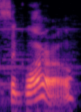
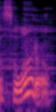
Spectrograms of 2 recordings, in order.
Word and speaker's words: saguaro: people mispronounce it as saguaro but it's a mexican word so sawado no no i know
